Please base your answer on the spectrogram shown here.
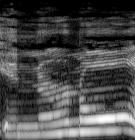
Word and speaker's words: internal: This t actually has to be there because if you say internal it nobody's going to understand what you're saying. Internal. So that T actually does need to be there.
